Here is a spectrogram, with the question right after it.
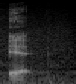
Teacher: they utilize the glottal stop, which is basically just where you cut off your voice for a T sound rather than making the actual T sound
